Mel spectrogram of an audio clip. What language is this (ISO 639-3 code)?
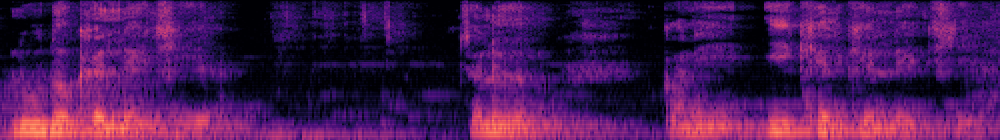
mai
